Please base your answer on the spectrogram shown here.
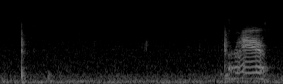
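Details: Domestic cat giving a single short meow near the end, over a steady background hiss and low hum.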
